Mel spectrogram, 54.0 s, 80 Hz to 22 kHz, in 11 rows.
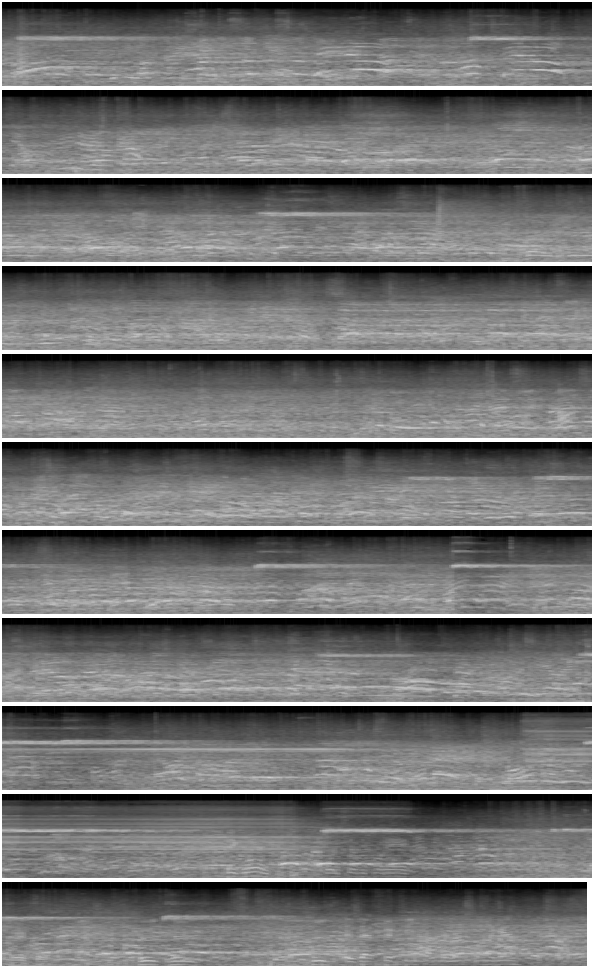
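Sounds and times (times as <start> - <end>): people talking and calling out: 0.0 - 54.0
voices echoing in a hall: 0.0 - 54.0.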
